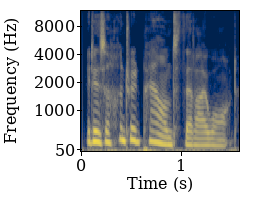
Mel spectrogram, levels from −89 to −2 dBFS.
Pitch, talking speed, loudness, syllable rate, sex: 200 Hz, 300 wpm, -19 LUFS, 6.0 syllables/s, female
